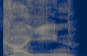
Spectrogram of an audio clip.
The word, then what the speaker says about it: Cain: cayenne you know again king james version says kane and it's strong's concordance number 7014 uh it's pronounced cain and that as it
